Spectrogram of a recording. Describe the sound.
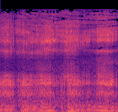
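A person imitates a sleeping lion's snoring: loud, raspy, rumbling breaths in a steady drone, with brief dips between three or so long snores and no other talking.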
